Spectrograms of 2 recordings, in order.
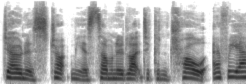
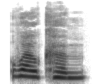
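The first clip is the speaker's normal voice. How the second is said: put-on light London accent, higher and friendly; faint London accent; 6 semitones higher, 5 dB louder than usual. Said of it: "she asked in a faint London accent".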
